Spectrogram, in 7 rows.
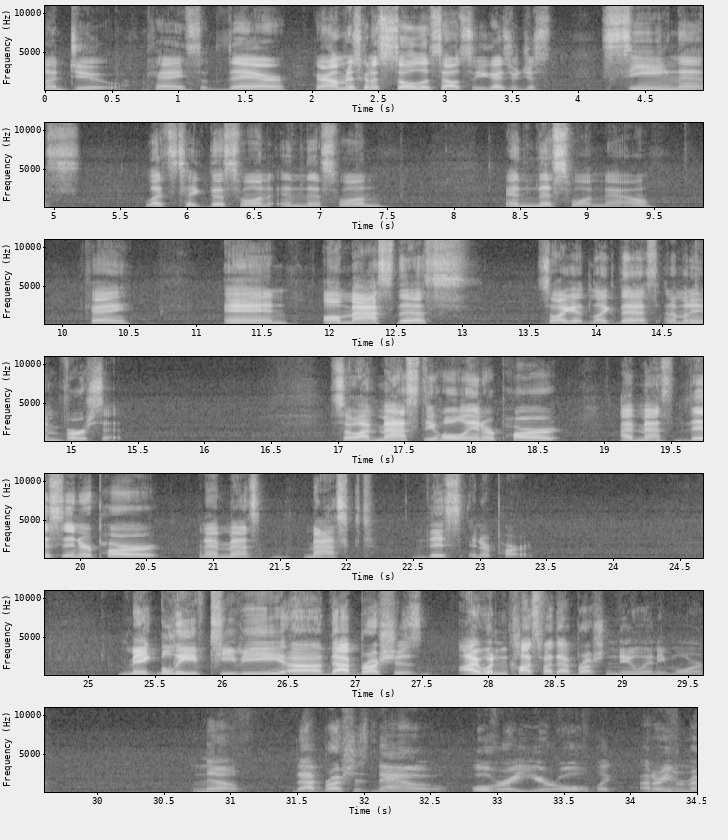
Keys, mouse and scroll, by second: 2.2 click, 2.7 ctrl+right click, 6.2 ctrl+shift+click, 6.9 ctrl+shift+right click, 10.2 shift+f, 10.4 alt+right click, 11.3 ctrl+click, 11.6 right click, 12.6 ctrl+shift+click, 12.9 right click, 13.8 right click, 14.5 ctrl+click, 15.1 right click, 23.3 right click, 23.4-26.2 alt+right drag.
